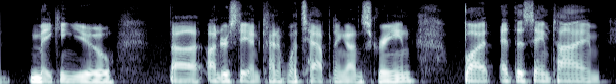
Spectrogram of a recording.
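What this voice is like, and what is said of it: Usual voice. Nothing is said of it.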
